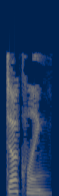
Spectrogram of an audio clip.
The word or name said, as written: duckling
